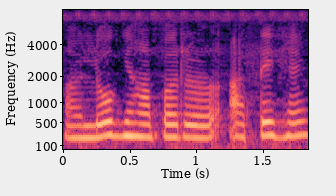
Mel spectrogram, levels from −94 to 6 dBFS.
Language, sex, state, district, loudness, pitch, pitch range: Hindi, female, Maharashtra, Chandrapur, -13 LUFS, 235 Hz, 225-250 Hz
